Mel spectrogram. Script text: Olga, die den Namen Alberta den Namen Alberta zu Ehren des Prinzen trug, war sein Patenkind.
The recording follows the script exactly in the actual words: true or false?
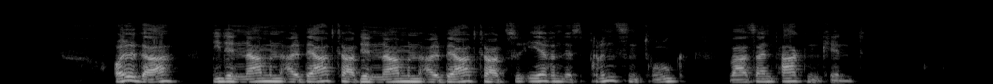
true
